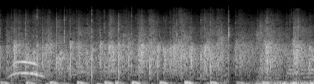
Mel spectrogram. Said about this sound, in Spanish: usted, caballero, bravo. ¡Un aplauso!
